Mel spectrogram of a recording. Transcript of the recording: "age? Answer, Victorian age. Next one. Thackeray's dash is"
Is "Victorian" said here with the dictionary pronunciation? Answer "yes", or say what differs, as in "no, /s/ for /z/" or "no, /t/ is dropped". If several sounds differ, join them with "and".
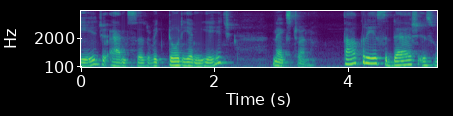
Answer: yes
